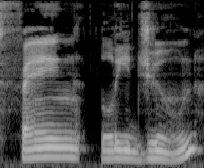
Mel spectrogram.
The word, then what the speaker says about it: Fang Lijun: And then I looked it up, it's Fang Lijun, is how you pronounce it.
